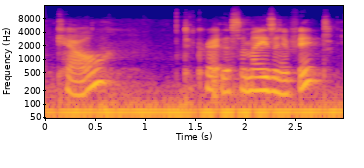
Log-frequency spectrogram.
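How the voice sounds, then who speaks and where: A woman with a New Zealand accent. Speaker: knitting instructor. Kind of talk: tutorial talk to camera. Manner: casual, relaxed.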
